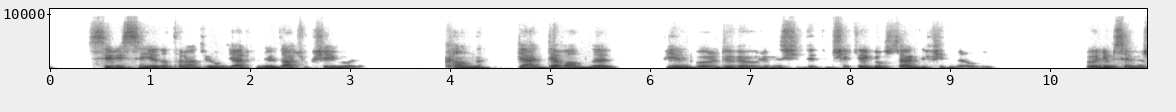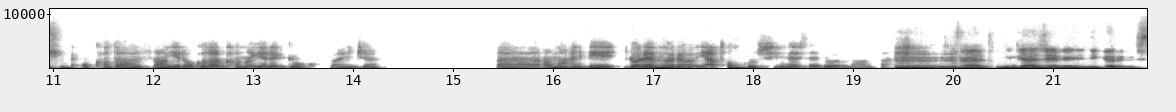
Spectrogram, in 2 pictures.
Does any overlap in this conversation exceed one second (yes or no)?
no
